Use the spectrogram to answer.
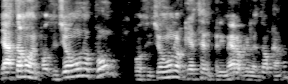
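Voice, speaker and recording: Animated in tone, a man speaks at a fairly high pitch. His pitch swings very widely. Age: 60s. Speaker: aviation technician and show co-host. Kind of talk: casual chat.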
